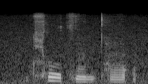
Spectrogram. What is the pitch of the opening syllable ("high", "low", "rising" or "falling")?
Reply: falling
